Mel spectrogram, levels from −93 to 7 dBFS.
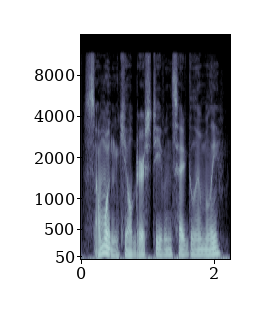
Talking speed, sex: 160 wpm, male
